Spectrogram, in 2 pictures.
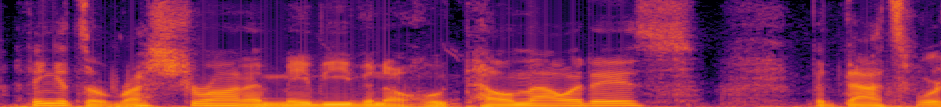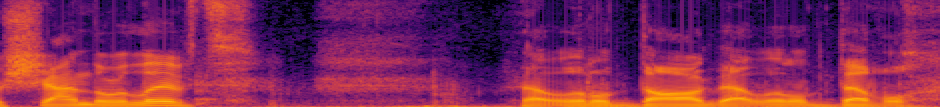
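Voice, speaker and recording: Low-voiced man, playful vlogger, noisy outdoors. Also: a little fast. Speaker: vlog host and storyteller. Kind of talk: casual walking travel vlog with folktale storytelling. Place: outdoors, walking in a hilly lakeside village and vineyards.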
